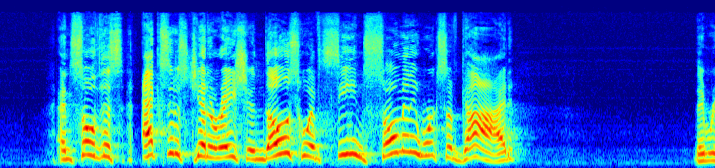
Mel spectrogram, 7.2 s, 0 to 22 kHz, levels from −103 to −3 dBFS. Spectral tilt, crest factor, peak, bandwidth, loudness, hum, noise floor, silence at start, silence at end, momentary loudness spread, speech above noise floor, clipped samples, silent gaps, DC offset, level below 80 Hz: -4.5 dB/octave; 20 dB; -2 dBFS; 16 kHz; -21 LUFS; none; -73 dBFS; 0.6 s; 0 s; 10 LU; 53 dB; under 0.1%; none; under 0.1%; -84 dBFS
